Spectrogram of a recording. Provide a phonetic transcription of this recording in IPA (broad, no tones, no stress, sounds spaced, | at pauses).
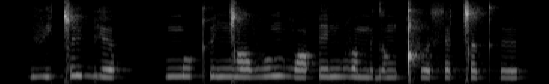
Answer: vʲ e ǀ y bʲ œ | m u kʼ y ŋ͡ǀ ɔ v u ŋ v ɔ ʔ e ŋ v ɐ m ʏ d ɔ ŋ ǃʰ ʊ s œ ǀ ə kʰ ʏ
